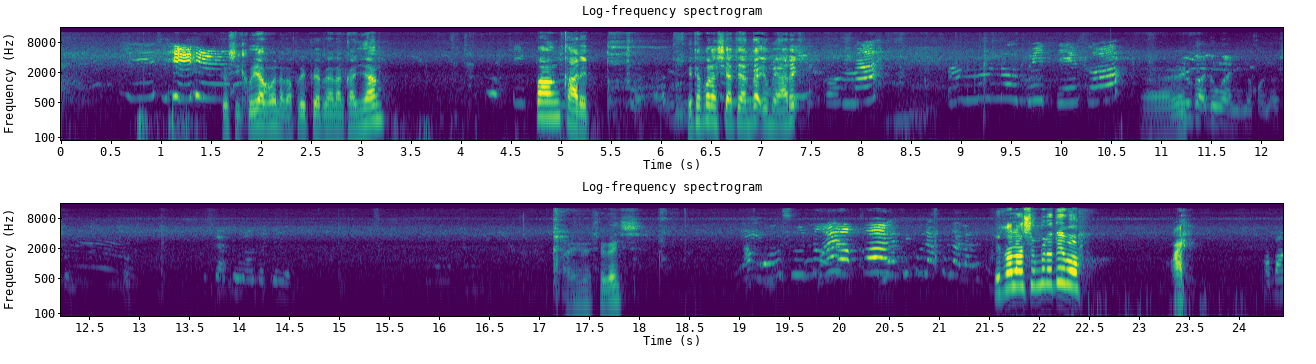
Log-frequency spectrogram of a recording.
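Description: Young children chatter and call out in high voices.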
